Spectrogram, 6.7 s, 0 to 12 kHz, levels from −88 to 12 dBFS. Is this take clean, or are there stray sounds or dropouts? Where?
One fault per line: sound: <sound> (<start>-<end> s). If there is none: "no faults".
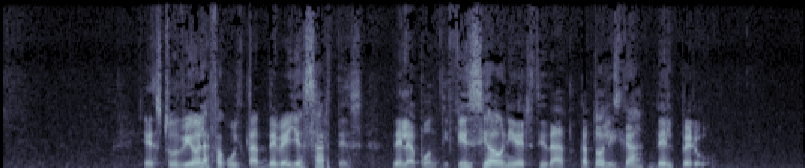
no faults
